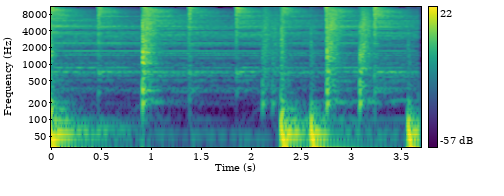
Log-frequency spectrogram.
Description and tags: trip hop-04
trip hop acoustic drum loop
